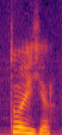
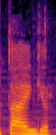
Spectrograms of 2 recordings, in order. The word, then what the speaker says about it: тойгер: Тойгер или игрушечный тигр от английского слова той – игрушка, и тайгер – тигр. Есть распространенная ошибка в произношении названия породы. Кто-то называет ее тайгер, но правильно называется именно тойгер.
